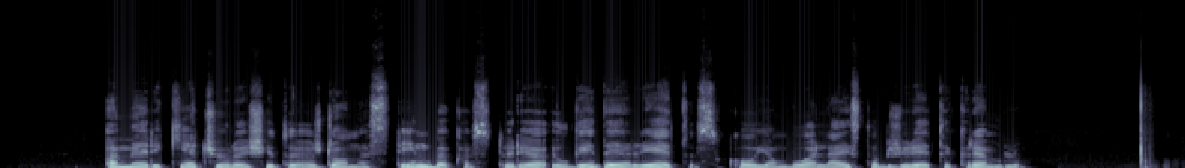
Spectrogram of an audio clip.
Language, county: Lithuanian, Klaipėda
